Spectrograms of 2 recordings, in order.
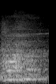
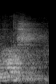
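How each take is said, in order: First: It is said with a Castilian Spanish pronunciation. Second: It is said with a non-Castilian Spanish pronunciation. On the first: "y no decimos raza" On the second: "sino raza"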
